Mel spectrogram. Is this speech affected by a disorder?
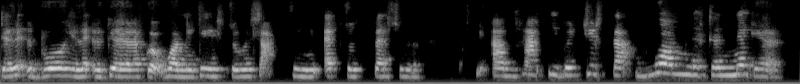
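Yes: Usher syndrome (deafblindness), profoundly deaf since birth; genetic, progressive, profoundly deaf from birth, tunnel vision noticed at age 9, cochlear implants after 30 years; 5% vision in both eyes, uses cane, hears via cochlear implants, sometimes removes them.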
